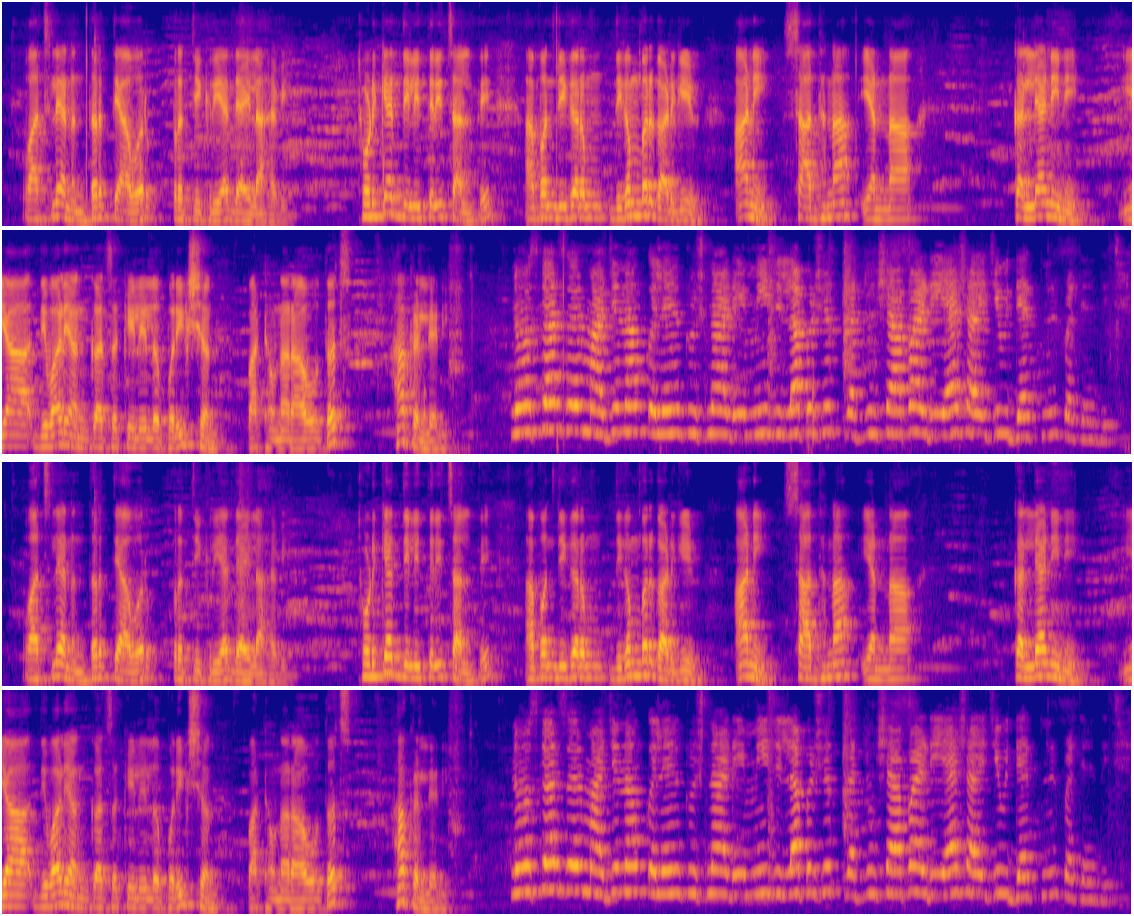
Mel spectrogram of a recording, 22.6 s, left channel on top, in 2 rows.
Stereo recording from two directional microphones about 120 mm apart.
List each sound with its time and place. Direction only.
0.3 s speech: 25° right (ahead or behind)
10.1 s speech: 15° right (ahead or behind)
16.6 s a child's voice: 50° right (ahead or behind)
16.9 s speech: 15° right (ahead or behind)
